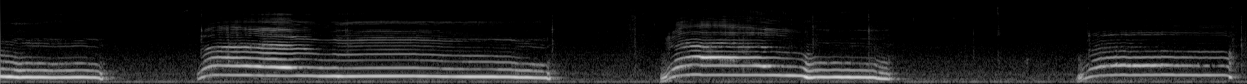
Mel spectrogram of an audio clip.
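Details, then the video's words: Female domestic cat indoors, angry at another cat outside the window, gives long drawn-out tonal howls rich in harmonics, four calls of one to three seconds each, some wavering and dropping in pitch at the end, with quiet pauses between. "Hissy Howling Kitty"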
